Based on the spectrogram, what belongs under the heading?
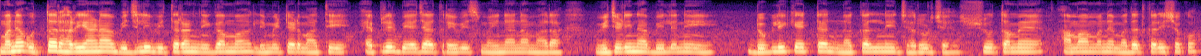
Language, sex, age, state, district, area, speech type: Gujarati, male, 18-30, Gujarat, Surat, urban, read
